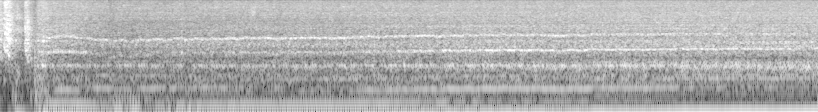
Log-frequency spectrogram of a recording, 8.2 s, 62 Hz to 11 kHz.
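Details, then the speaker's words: Honda CB1300 after full rebuild, cold start: catches and settles straight into steady, even idle with only very slight tappet tick; runs clean and healthy, no leaks seen; normal idle. "Well, it seems to be her ticking over nice and steady now. Seems to be quite happy. Very slight tacketing, not not overly, not greatly."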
